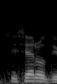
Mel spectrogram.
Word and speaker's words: Cicero: Şimdi bunun okunuşunu ben Cicero diye okuyorum. Sen Kikero diye okuyordun.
